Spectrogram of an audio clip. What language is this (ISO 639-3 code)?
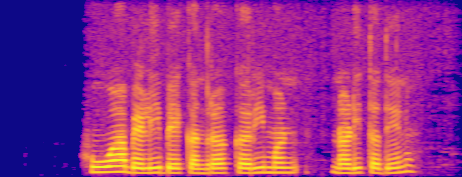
kan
